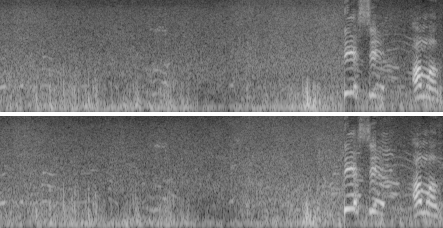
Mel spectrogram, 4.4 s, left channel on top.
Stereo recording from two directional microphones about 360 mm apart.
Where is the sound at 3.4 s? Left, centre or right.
Centre.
